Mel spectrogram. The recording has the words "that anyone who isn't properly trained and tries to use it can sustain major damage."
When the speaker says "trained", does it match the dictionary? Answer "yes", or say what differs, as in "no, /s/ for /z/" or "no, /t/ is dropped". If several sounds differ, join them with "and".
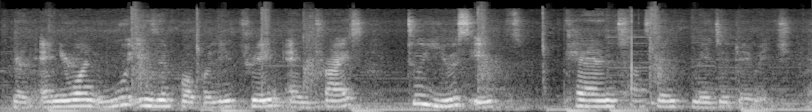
no, /d/ is dropped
